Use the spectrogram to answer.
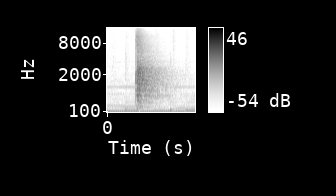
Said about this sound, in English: He stood between us, clapped his hands together just once.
